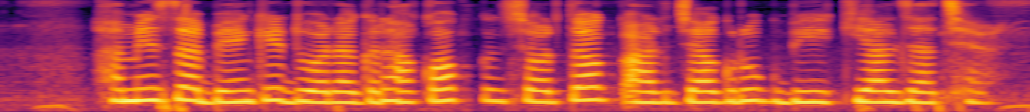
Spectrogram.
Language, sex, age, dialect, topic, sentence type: Magahi, female, 18-24, Northeastern/Surjapuri, banking, statement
